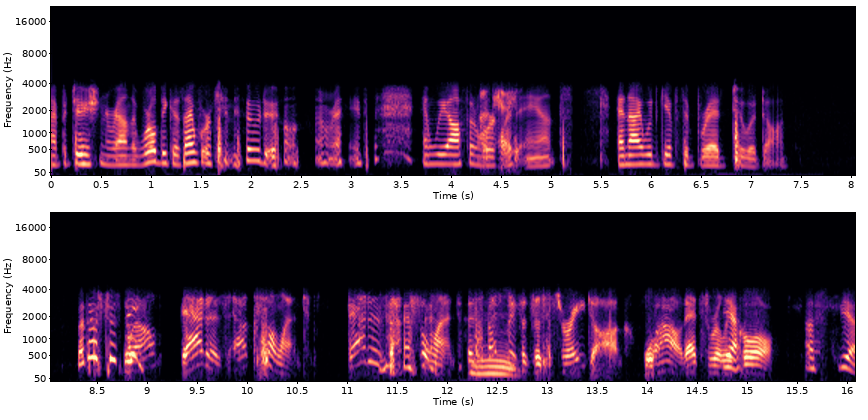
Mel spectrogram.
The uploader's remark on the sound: a real, live call-in show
